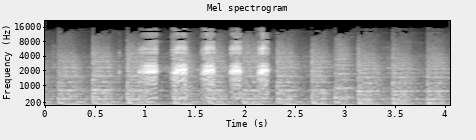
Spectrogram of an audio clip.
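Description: A duck call blown in five quick, loud quacks about a second in, over electronic background music with a steady beat.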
